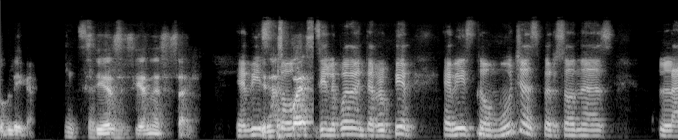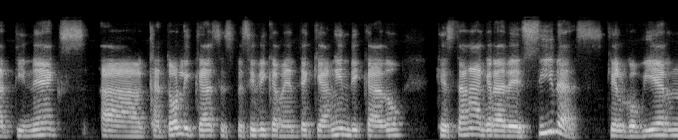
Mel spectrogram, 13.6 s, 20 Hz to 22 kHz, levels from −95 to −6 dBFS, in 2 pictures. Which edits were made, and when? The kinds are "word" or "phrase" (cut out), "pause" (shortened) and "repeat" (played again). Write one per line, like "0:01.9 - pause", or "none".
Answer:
0:03.1 - word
